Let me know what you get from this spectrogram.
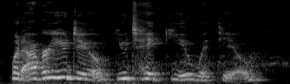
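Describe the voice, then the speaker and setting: A woman's high-pitched voice at a very slow pace, with audible room echo and noticeable background noise. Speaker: faith-based self-help book discussion host. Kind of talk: casual book discussion livestream. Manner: casual with filler words.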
